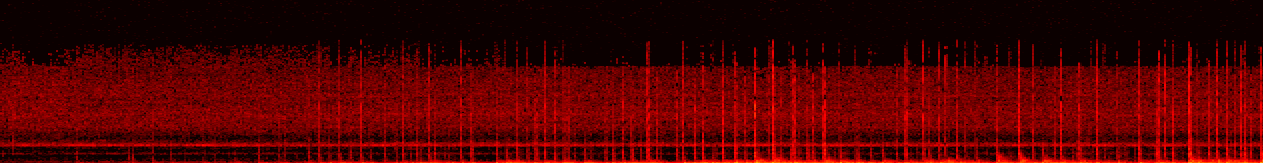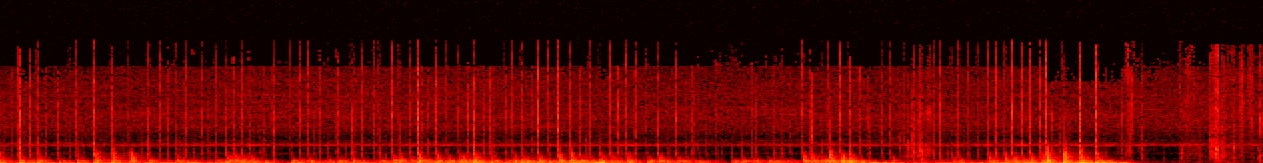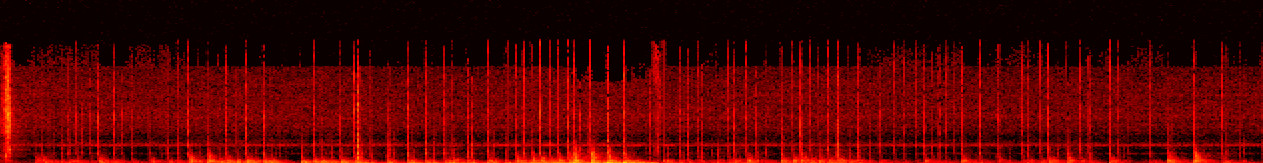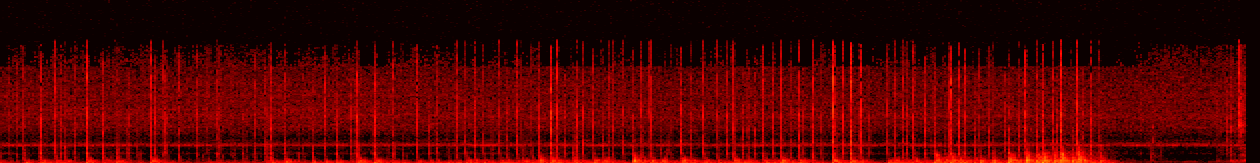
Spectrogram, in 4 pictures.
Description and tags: Tray Lid Rumbling
plastic, replicate, rumbling, Tapping, tray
